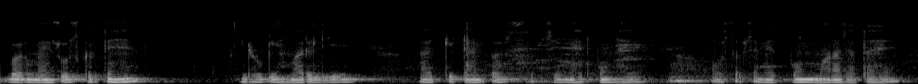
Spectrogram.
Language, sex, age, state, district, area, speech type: Hindi, male, 18-30, Rajasthan, Bharatpur, rural, spontaneous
